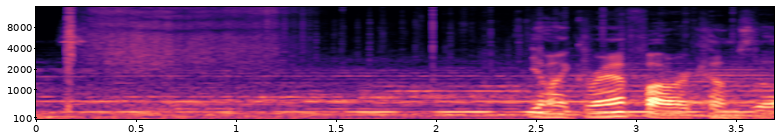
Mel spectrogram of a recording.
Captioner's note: fire crackling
